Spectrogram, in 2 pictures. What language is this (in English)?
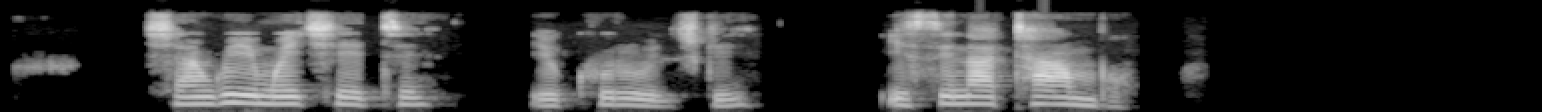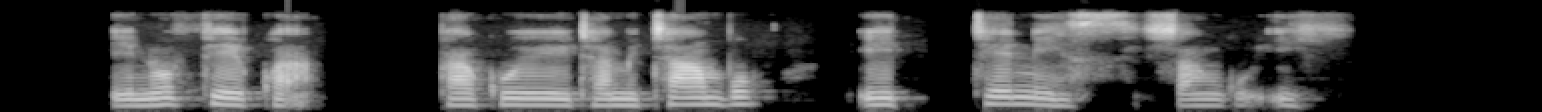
Shona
